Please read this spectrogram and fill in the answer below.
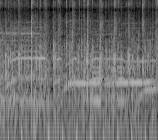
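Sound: audience applause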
